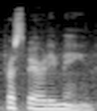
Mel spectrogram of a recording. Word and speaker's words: Prosperity ME: Yes, it's written Prosperity ME, but pronounced Prosperity Maine.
